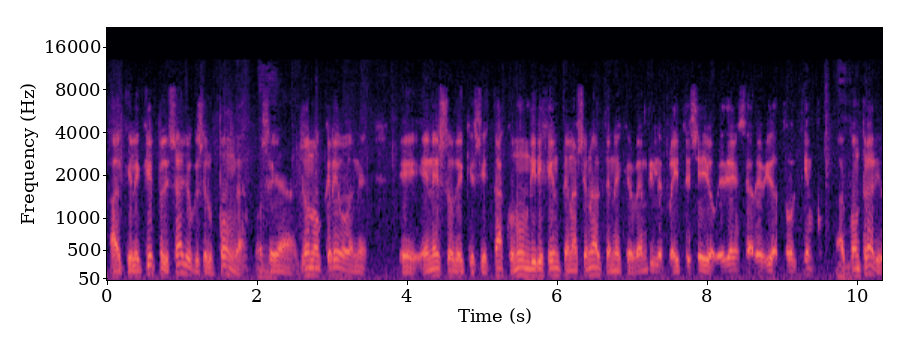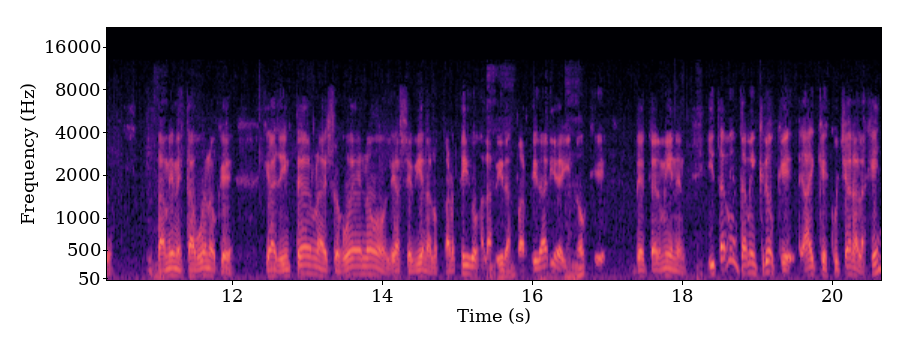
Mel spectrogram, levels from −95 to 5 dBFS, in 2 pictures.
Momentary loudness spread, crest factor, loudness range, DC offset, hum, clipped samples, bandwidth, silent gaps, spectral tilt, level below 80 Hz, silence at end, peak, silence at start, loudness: 6 LU; 18 dB; 2 LU; under 0.1%; none; under 0.1%; 12.5 kHz; none; -5 dB/octave; -56 dBFS; 0 s; -10 dBFS; 0.05 s; -29 LUFS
